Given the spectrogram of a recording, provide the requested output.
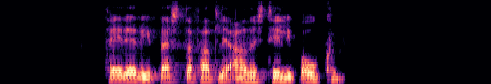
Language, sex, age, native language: Icelandic, male, 50-59, Icelandic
